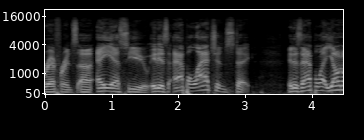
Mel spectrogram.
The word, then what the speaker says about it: Appalachian: It is Appalachin.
